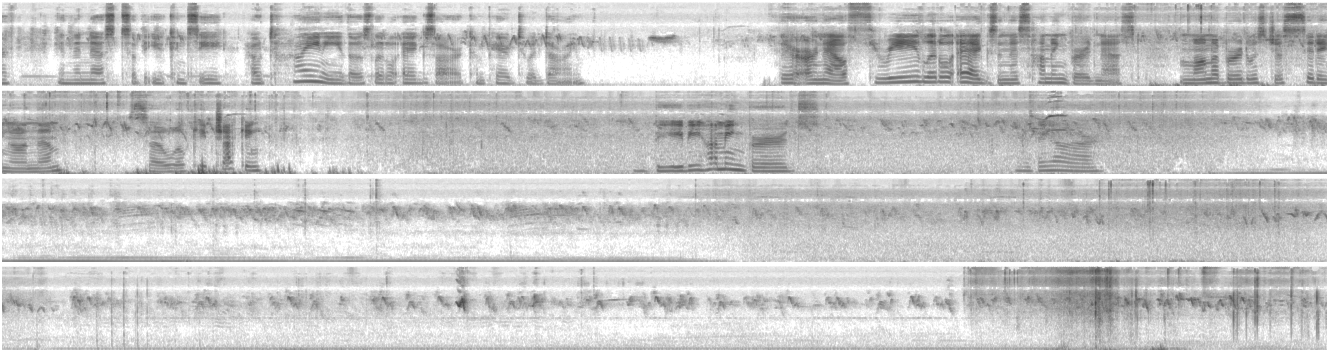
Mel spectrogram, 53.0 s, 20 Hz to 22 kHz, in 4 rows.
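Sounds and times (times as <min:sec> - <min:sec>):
small birds chirping: 0:00.0 - 0:53.0
fainter low hum: 0:07.3 - 0:40.2
steady low hum: 0:07.7 - 0:40.2.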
